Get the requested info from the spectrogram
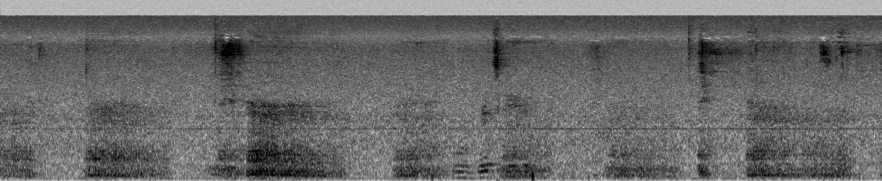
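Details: A male dachshund growls in rough, rumbling bursts, refusing to share his treats with his owner.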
